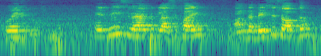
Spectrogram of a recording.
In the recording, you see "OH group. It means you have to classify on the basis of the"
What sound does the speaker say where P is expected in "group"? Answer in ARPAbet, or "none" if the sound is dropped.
none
